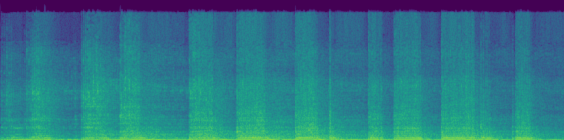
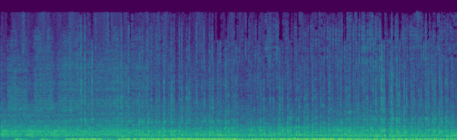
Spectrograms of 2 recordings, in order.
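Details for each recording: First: Nissan GT-R after new spark plugs and refitted coil packs (cylinder three had not been sparking): engine catches and revs up and down cleanly in repeated blips, smooth and even with no misfire; normal running. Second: Nissan GT-R with oil in the exhaust and turbo suspected: uneven, lumpy idle with an irregular stumble about four times a second; misfire.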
